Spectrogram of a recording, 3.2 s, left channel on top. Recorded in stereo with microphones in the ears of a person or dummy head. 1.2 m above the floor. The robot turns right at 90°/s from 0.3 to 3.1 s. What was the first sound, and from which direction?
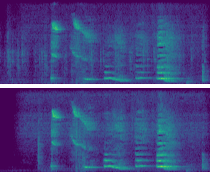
A dog barking, 10° left (ahead or behind).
